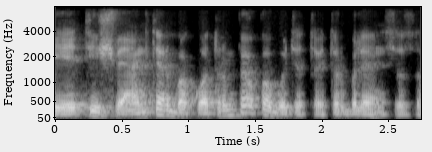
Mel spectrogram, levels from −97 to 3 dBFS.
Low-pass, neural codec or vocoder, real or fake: 7.2 kHz; none; real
